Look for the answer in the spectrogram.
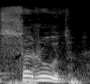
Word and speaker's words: sarod: Sarod, actual pronunciation was sarood.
